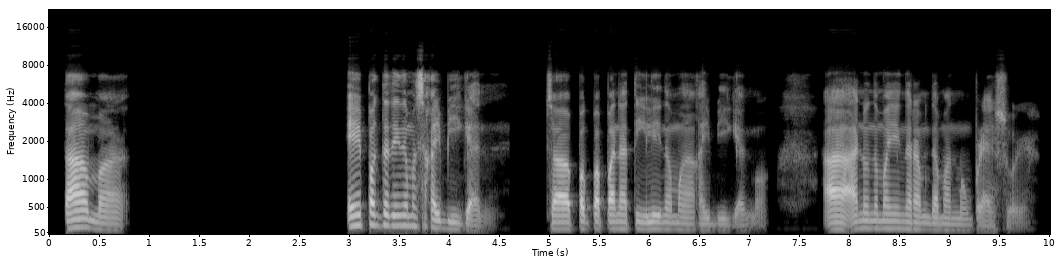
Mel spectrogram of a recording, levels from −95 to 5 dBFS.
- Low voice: Yes, low, 120 Hz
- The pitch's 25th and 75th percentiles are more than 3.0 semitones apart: Yes, average, 4.0 semitones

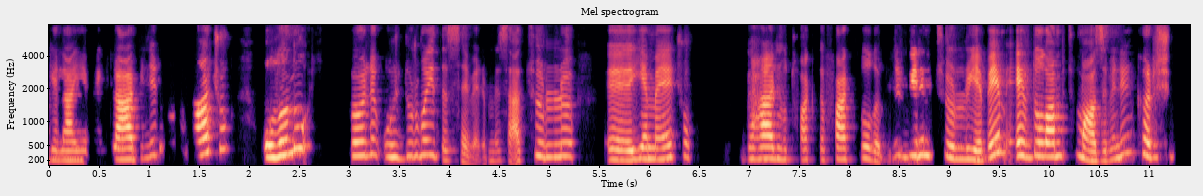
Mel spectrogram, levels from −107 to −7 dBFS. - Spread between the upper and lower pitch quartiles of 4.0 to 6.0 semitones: Yes, average, 5.1 semitones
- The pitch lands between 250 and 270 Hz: Yes, very high, 255 Hz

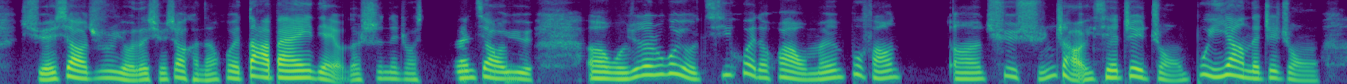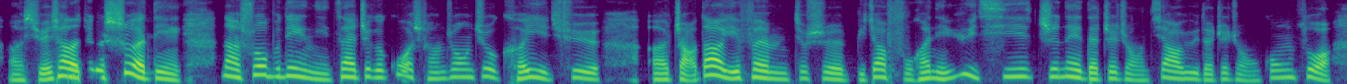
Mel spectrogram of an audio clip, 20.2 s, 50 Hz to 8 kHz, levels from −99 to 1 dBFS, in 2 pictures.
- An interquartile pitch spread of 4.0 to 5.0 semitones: Yes, average, 4.7 semitones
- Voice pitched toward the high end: Yes, high, 195 Hz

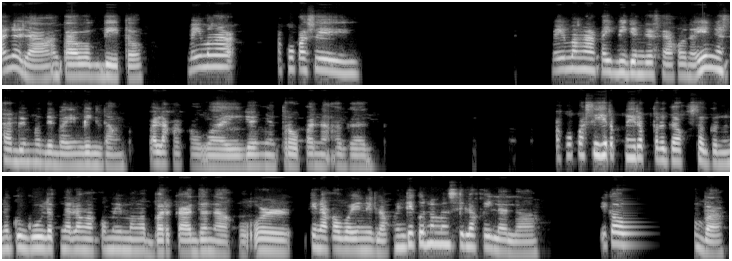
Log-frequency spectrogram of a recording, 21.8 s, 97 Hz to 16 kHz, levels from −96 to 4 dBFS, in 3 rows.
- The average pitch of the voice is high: No, medium, 180 Hz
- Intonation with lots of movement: Yes, wide, 6.5 semitones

